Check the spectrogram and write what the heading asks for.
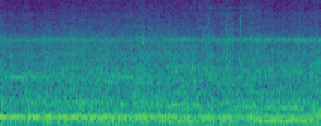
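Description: Steady machinery drone with a constant high-pitched whine running through it; a lower humming tone fades out about halfway.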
